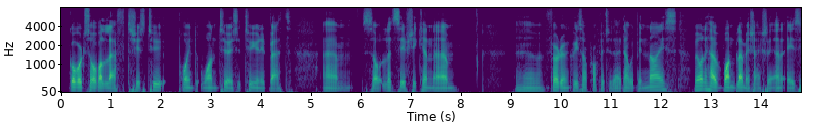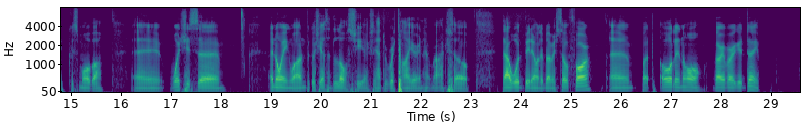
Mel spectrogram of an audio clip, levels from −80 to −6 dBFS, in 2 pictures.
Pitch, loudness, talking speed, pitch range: 85 Hz, -35 LUFS, 150 wpm, 80-90 Hz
